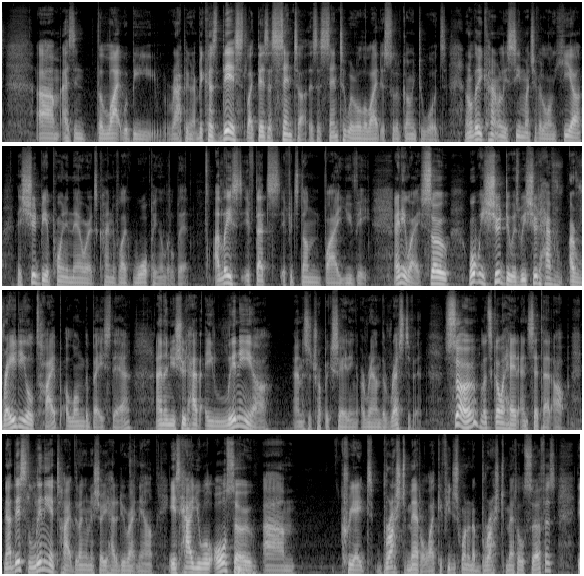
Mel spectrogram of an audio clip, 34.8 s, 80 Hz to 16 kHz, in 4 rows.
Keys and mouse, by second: 12.6-19.1 middle drag.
